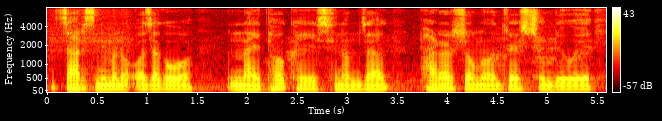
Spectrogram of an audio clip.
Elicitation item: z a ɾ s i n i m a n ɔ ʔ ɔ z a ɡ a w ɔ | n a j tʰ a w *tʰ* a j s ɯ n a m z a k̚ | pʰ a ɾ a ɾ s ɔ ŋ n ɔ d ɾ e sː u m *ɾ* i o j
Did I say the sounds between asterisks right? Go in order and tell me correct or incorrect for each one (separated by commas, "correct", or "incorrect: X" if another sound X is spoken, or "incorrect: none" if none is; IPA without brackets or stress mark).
incorrect: kʰ, correct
